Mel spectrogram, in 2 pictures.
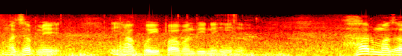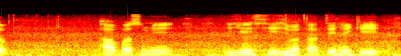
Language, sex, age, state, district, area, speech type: Urdu, male, 45-60, Bihar, Saharsa, rural, spontaneous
